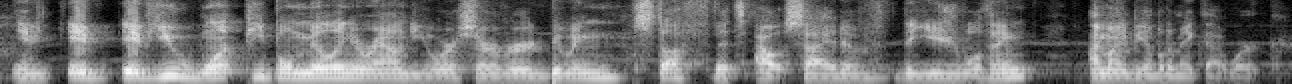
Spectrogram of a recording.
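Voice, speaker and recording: Talking fairly quickly in a mid-range voice, a man who runs tabletop games chats casually with a group as a podcast guest. He's a talker who stumbles and restarts his phrases again and again.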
